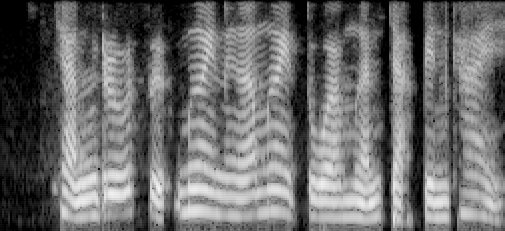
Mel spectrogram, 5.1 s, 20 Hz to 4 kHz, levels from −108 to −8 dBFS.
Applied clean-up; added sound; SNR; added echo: none; none; none; none.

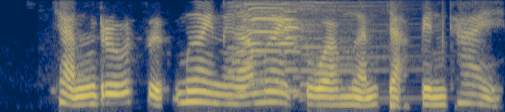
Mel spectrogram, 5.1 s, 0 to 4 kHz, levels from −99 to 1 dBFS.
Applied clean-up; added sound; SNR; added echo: none; Harmonica; 8 dB; none.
